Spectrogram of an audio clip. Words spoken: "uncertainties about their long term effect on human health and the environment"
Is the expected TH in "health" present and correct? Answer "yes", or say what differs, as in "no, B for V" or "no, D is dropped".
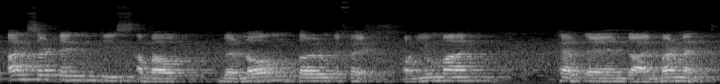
no, T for TH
